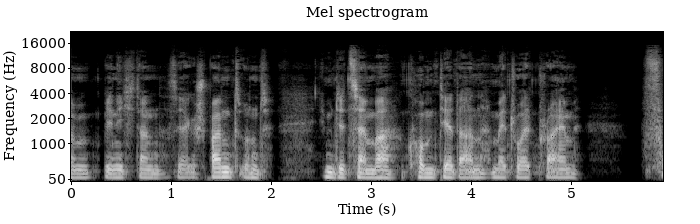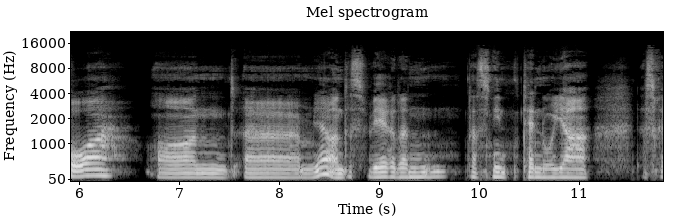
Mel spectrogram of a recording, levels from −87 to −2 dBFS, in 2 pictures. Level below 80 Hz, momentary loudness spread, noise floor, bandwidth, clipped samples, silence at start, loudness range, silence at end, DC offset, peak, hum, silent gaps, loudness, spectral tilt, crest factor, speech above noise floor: -60 dBFS; 12 LU; -60 dBFS; 14.5 kHz; under 0.1%; 0 s; 2 LU; 0 s; under 0.1%; -2 dBFS; none; 5.58-5.69 s; -20 LUFS; -5.5 dB/octave; 18 dB; 40 dB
